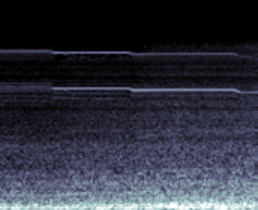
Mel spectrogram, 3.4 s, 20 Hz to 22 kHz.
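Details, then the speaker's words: Honda Element with a used aftermarket blower motor already swapped in: a steady high whistle like AM static over the blower's airflow on fan speeds 1–2, changing with speed and gone on high. Caused by a faulty speed-control transistor. "we've got a peculiar sound coming from right down here in the blower motor area"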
